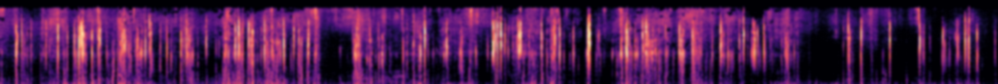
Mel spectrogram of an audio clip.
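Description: Small solid wooden balls are held in cupped hands with long nails, then shaken and rolled so they clack together. The result is a dense, continuous stream of quick, dry, bright clicks and rattles over a soft low rumble, rising and falling in short bursts at a quiet level.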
